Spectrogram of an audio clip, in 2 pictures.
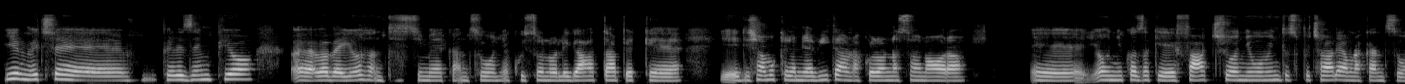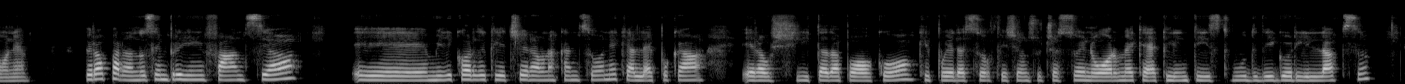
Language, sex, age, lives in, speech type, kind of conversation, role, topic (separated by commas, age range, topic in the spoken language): Italian, female, 20-24, Italy, conversation, unstructured, none, Qual è il ricordo più bello legato a un film o a una canzone?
